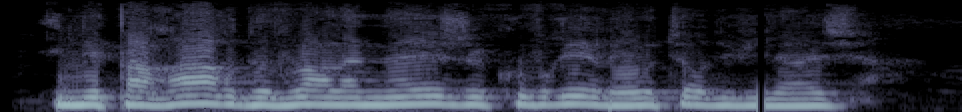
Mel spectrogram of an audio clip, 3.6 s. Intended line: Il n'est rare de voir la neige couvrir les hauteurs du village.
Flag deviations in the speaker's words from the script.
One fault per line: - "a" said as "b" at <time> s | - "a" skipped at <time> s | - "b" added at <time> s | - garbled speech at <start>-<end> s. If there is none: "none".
- "pas" added at 0.4 s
